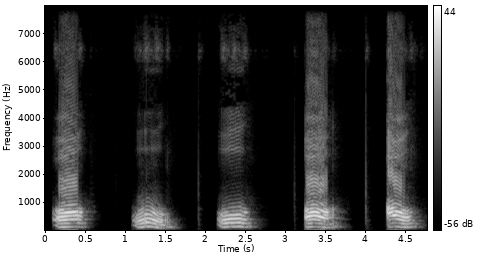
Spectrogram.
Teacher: जीभ का पिछला भाग सामान्य स्थिति से उठता है उसे पच स्वर कहते कहे जाते हैं।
